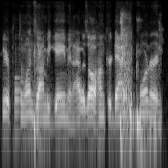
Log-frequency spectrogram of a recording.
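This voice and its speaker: An American man with a mid-pitched voice chats casually with friends, telling anecdotes. His manner is joking and self-deprecating, and the sound is dry. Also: fairly even intonation, fast talker, a bit bright, dry recording, lo-fi sound. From Arizona, US. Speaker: host of a hobby gaming show. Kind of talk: casual anecdotal group chat.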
